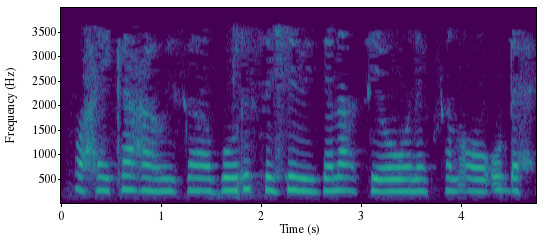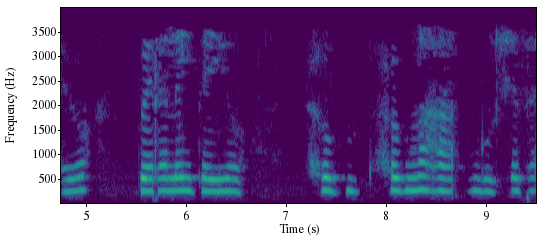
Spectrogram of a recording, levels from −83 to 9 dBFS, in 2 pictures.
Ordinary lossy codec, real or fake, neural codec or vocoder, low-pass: MP3, 16 kbps; real; none; 3.6 kHz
